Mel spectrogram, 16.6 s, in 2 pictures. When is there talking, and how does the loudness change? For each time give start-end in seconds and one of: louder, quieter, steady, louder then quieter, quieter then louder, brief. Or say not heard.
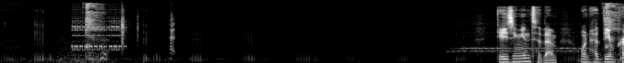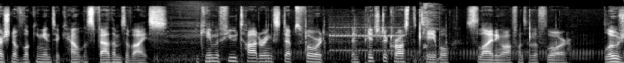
6.5-16.5 steady.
